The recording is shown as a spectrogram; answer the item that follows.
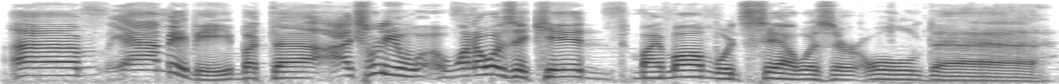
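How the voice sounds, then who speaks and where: Quebec-accent guy rambling over gameplay, lots of ums, lively voice, dry close mic. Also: on the high side, moderate pace, dry recording, faint music behind. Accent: Quebec French mixed. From Quebec, Canada. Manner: rambling, hesitant, many fillers and restarts. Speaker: gaming channel host. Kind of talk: casual commentary while playing.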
